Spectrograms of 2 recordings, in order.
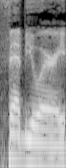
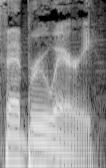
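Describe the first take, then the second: First: The r after the b is dropped. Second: The r after the b is clearly pronounced. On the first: "we all just kind of say February because we just rush through" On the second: "The actual pronunciation is February"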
